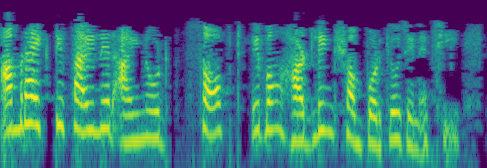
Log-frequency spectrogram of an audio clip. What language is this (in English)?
Bangla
